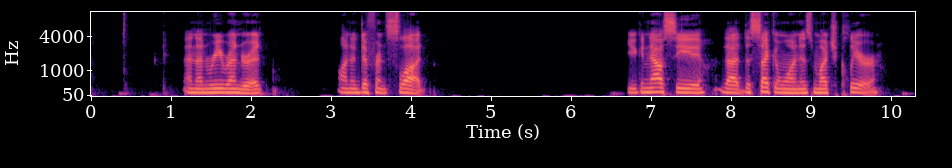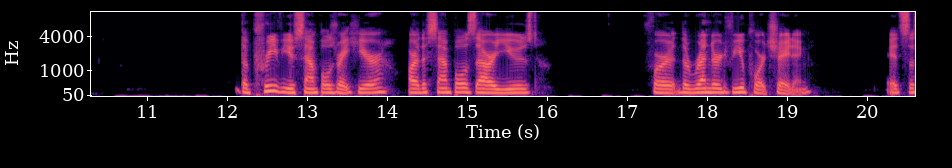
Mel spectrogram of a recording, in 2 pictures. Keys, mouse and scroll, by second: 6.4 2, 7.2 2, 7.2 1, 10.3 1.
